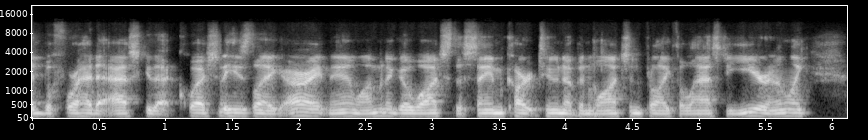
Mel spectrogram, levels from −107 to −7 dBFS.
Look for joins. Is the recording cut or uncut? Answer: cut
